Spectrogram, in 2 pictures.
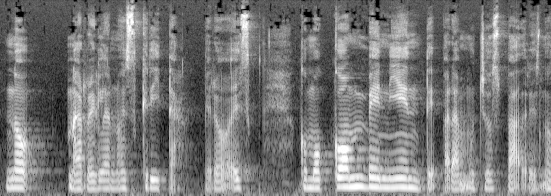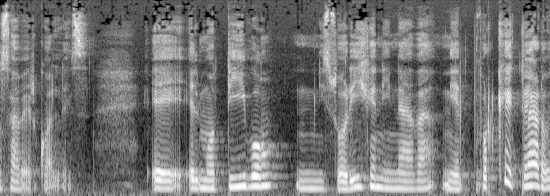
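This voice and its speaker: A woman hosting a podcast interview, asking lively questions. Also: on the low side. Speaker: podcast host.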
